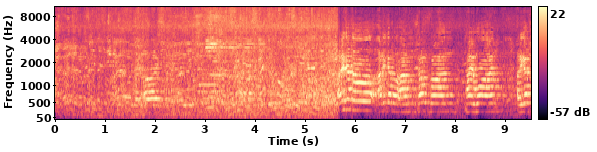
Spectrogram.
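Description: A man speaks forcefully through a loudspeaker outdoors.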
